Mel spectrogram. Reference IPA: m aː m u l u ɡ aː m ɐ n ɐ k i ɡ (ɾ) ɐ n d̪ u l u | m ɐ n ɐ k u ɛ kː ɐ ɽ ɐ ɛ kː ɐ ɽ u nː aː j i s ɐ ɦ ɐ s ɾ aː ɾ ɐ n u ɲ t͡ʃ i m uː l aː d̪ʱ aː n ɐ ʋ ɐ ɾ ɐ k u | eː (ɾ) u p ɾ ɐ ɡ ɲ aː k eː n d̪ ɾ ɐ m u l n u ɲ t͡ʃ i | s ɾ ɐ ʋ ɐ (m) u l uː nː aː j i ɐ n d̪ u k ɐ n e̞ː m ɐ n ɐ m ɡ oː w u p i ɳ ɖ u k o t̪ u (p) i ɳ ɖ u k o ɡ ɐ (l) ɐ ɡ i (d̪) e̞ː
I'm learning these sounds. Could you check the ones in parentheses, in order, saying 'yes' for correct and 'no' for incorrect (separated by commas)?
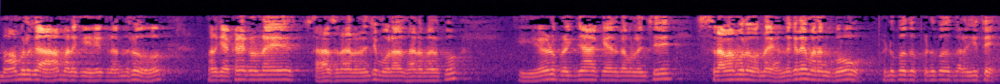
yes, no, yes, yes, yes, no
